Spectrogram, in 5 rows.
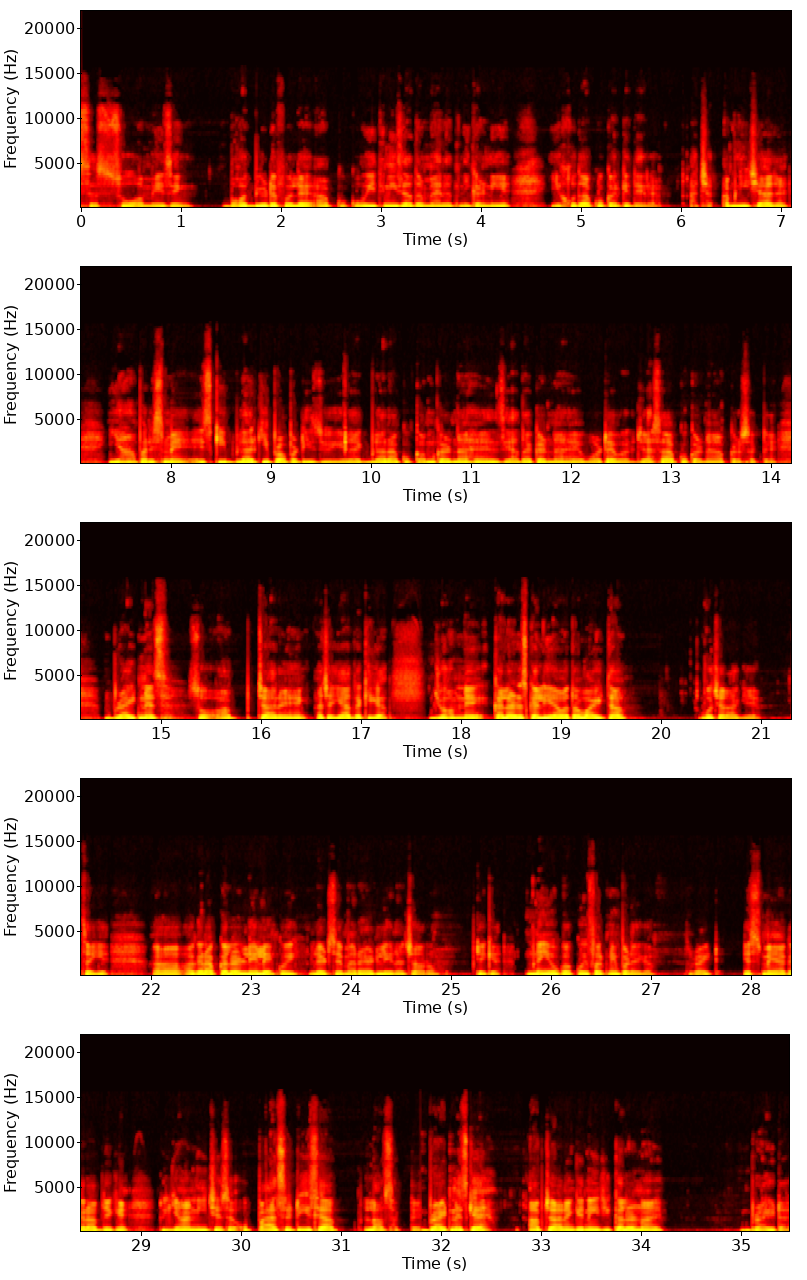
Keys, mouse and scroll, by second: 4.7 click, 6.4-8.6 scroll down 1, 9.2-14.6 drag, 22.8 click, 28.2-30.0 scroll down 1, 30.0-32.1 drag, 34.7-35.4 drag.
